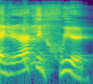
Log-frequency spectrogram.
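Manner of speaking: ordinary delivery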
